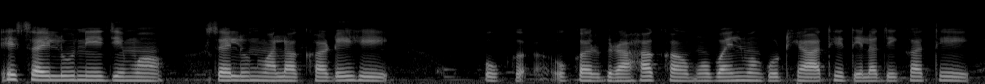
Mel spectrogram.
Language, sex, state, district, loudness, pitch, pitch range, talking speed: Chhattisgarhi, female, Chhattisgarh, Raigarh, -31 LUFS, 180 Hz, 170-190 Hz, 110 wpm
